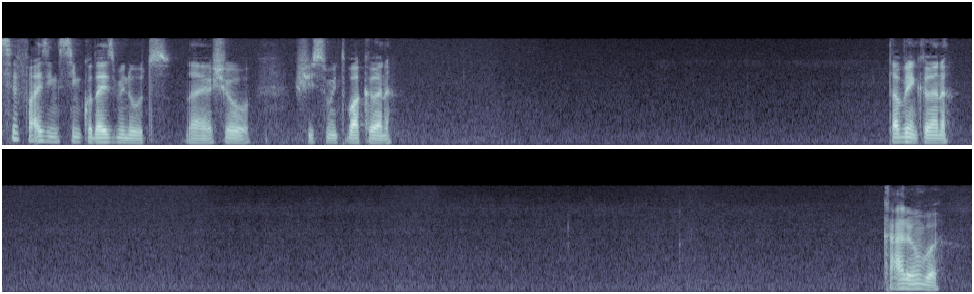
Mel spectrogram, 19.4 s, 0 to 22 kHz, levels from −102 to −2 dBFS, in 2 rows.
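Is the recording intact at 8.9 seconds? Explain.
Yes, the audio is intact at 8.9 seconds, with only the normal call microphone processing audible, which trims the lowest bass and leaves nothing above 8 kHz.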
